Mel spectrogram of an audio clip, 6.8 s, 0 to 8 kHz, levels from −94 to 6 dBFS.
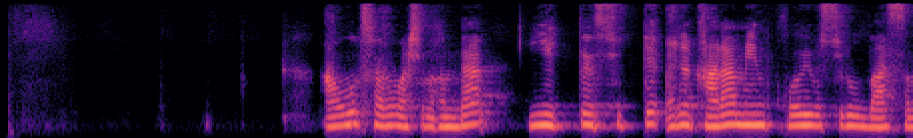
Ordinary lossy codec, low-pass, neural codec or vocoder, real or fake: none; none; codec, 16 kHz, 1.1 kbps, Voila-Tokenizer; fake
